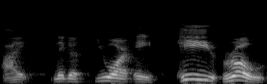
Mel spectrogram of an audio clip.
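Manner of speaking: HERO drawn out high and loud; exaggerated emphasis. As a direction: hammer HERO with a big high swoop. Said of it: "Keeps putting, like, the emphasis".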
